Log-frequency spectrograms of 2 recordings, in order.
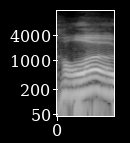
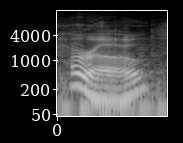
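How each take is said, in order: First: The word is said with a clear L sound. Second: The word is said with an R sound. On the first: "instead of saying hello" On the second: "pronounce your L's as R's"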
